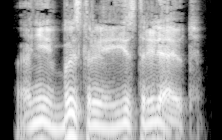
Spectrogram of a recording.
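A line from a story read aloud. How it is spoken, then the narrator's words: Muttering. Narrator (Russian): пробурчал Захар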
